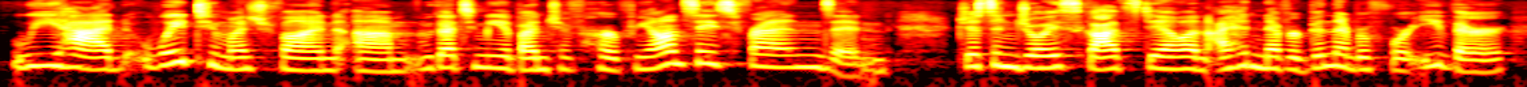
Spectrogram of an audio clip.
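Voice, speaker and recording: A young woman from Las Vegas chatting casually to her camera, full of "like" and "um" and quick laughs. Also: mid-range voice, fairly bright tone. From Las Vegas, USA. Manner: chatty, lots of "like" and "um", laughs often. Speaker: vlogger. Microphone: phone camera.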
